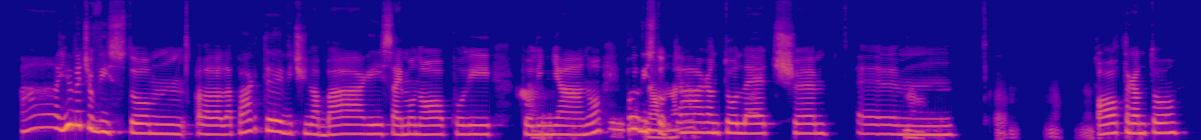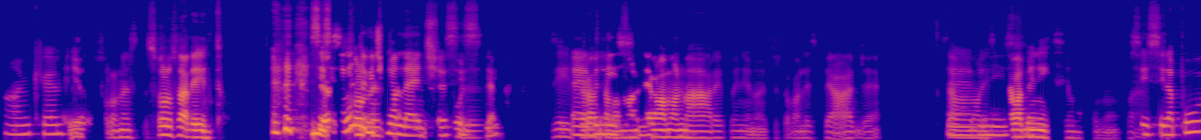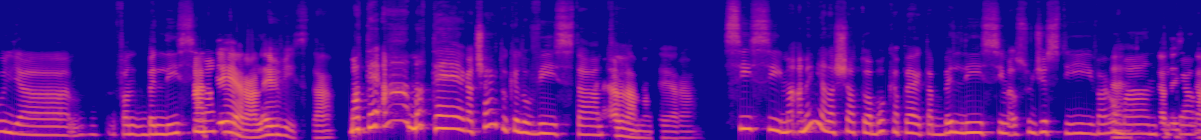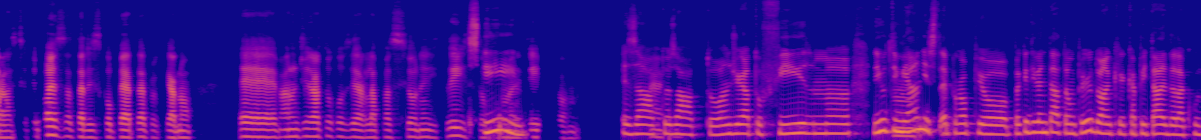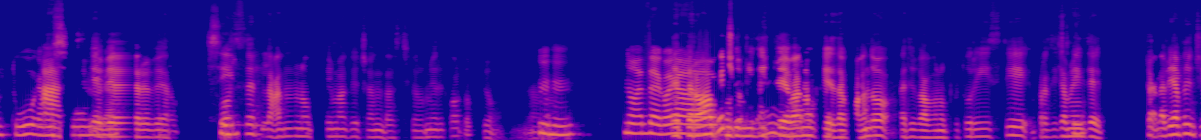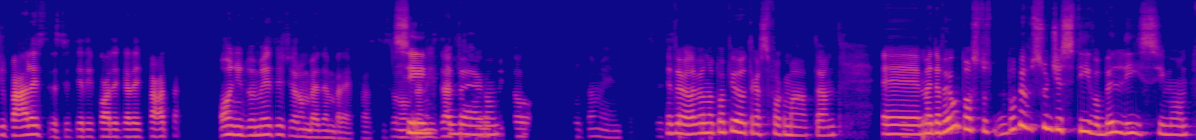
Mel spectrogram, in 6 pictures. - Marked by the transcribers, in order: tapping; tongue click; distorted speech; other background noise; drawn out: "Ehm"; unintelligible speech; laughing while speaking: "Salento. Quindi"; chuckle; drawn out: "Puglia"; static; drawn out: "ehm"; "proprio" said as "propio"; "perché" said as "peché"; "cioè" said as "ceh"; "proprio" said as "popio"; "proprio" said as "popio"
- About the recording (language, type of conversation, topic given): Italian, unstructured, Qual è il viaggio più bello che hai mai fatto?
